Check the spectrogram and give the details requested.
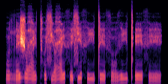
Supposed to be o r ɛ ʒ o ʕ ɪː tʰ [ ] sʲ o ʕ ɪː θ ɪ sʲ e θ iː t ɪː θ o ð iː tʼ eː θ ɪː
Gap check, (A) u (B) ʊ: B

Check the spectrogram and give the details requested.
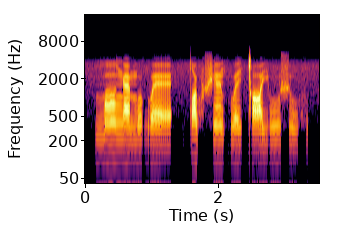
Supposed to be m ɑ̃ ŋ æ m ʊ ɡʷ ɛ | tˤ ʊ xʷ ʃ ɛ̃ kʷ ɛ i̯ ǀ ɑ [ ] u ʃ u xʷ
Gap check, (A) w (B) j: B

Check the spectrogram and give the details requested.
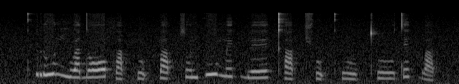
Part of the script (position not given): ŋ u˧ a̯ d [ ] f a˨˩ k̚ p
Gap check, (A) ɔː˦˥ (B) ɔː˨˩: A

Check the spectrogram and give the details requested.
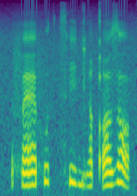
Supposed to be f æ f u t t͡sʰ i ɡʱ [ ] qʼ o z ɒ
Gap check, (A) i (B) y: A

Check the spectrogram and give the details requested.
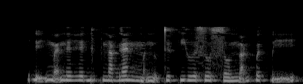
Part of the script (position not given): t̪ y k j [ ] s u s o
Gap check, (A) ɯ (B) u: A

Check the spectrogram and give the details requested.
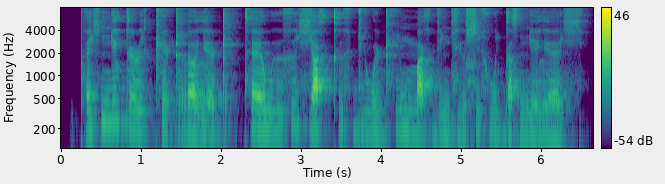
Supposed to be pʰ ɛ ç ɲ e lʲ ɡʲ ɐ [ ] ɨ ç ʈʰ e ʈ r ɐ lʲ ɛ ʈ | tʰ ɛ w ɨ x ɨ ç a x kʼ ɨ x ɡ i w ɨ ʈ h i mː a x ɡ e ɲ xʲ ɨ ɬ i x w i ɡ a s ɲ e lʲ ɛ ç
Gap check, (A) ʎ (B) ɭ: B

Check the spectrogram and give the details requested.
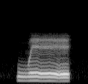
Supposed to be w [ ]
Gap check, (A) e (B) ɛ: A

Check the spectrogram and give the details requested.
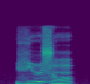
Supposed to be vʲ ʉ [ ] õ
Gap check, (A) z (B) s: A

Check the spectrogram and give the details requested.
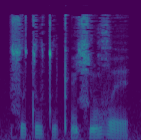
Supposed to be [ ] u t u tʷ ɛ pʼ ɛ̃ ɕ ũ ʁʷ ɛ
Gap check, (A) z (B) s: B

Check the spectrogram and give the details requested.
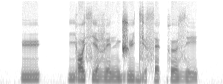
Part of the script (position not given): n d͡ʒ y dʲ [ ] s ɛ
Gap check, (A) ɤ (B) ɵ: A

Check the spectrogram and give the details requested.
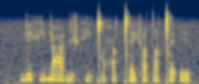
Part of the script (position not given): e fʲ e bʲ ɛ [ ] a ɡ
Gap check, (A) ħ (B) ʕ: B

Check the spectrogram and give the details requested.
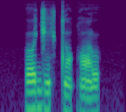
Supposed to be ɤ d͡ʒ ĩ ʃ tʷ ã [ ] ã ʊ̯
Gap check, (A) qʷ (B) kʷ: A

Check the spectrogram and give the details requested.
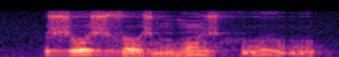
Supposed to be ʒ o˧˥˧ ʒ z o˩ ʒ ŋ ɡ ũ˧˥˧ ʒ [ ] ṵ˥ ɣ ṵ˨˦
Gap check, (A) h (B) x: A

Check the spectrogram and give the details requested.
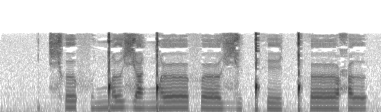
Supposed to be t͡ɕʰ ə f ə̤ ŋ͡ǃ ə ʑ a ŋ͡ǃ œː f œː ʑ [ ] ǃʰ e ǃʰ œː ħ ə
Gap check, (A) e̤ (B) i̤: A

